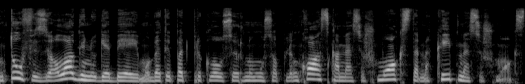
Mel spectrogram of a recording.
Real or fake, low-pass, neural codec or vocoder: real; 14.4 kHz; none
